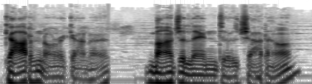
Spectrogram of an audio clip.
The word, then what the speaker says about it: Marjolaine: Marjoram in French is pronounced Marjolaine and spelled M-A-R-J-O-L-A-I-N-E.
